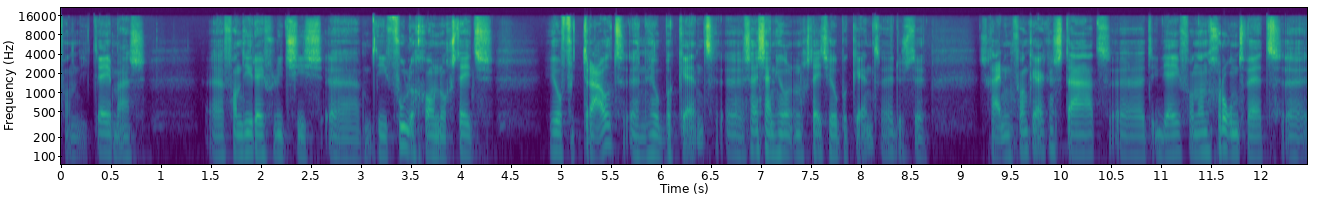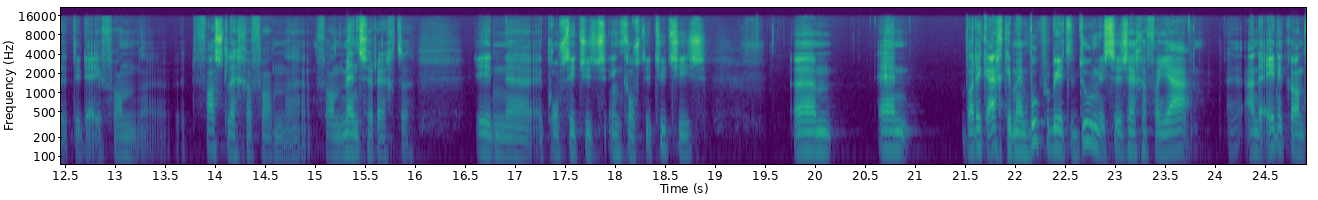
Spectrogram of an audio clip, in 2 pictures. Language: Dutch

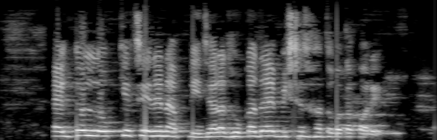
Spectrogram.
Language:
Bangla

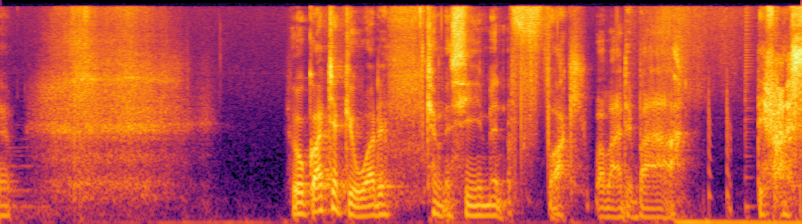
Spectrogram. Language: Danish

